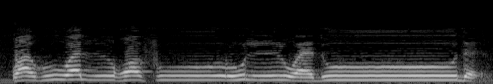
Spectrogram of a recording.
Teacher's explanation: غین حروف مستعلیہ میں سے ہے، پر پڑھیں گے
